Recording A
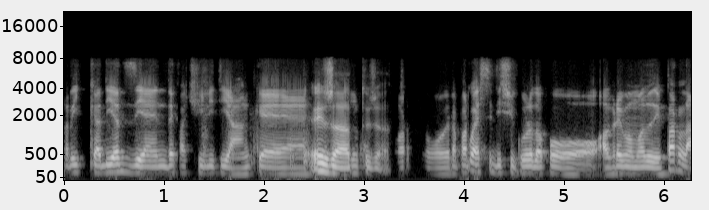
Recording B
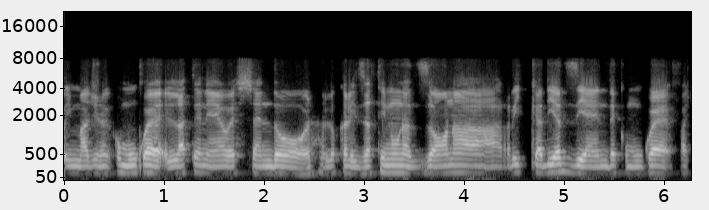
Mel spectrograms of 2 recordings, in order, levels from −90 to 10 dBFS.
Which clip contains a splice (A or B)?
A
